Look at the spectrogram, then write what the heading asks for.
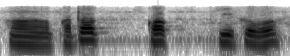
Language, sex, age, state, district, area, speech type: Assamese, male, 45-60, Assam, Majuli, rural, conversation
